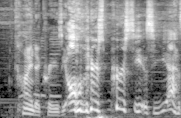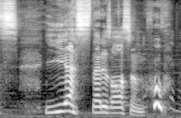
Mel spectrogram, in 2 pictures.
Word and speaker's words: Perseus: her design so i'm perseus from the royal navy you can pronounce it per see us if you want though well whatever are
